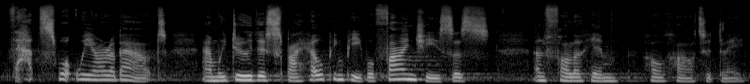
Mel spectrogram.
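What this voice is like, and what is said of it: British accent. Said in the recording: “people can usually spot by my accent, oh, she's very British, isn't she?”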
